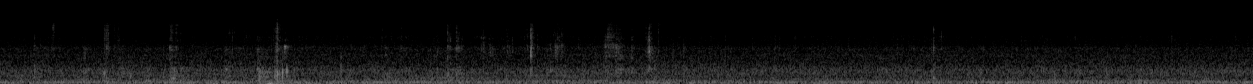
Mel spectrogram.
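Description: Steady low hum and faint hiss of food cooking on a propane grill's griddle, with a few light ticks and clicks of utensils in the first half.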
